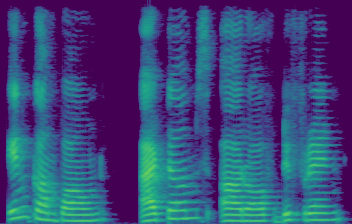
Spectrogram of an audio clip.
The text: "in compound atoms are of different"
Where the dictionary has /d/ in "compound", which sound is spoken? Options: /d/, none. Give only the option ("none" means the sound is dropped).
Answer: /d/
